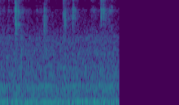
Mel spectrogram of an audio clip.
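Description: Near silence: faint room hum with a few light ticks as sand is sprinkled from a plastic spoon onto wet epoxy resin in a silicone mold. The sound cuts out completely near the end.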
